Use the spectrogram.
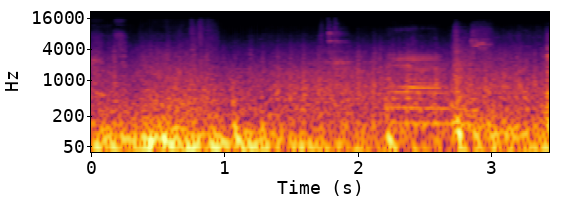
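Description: Tank cannon fire in War Thunder, heavy booming shots with a dense rumbling battle backdrop, a couple of sharp blasts rising over continuous low roar.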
